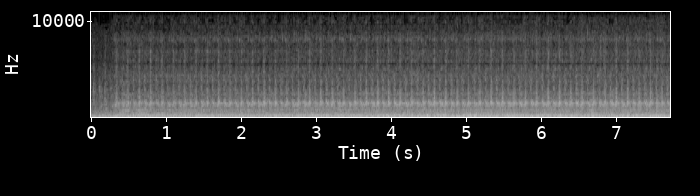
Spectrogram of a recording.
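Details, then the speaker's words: Ford 6.0 Powerstroke diesel, apparently stock ZF6 6-speed manual, likely ex-fleet truck, 155,000 miles: steady idle with slightly uneven lumpy beat and occasional stumble; slight misfire, injector suspected; no blow-by. "So yeah, there's a slight misfire in the engine, as you can hear. That's just the reason why we're buying it, because it's cheap, because it's got a misfire, and the owner's sick of messing with it."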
